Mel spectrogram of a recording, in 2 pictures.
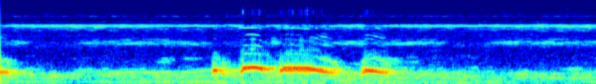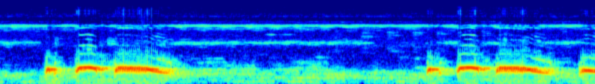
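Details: Spotted dove, known locally as derkuku or tekukur, giving its typical cooing call: phrases of two short coos followed by a longer drawn-out coo and a falling note, repeated about every four seconds, with faint background hum.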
